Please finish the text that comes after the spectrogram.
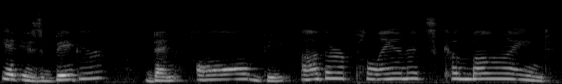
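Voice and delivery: put-on lively, sing-song read-aloud for kids; storyteller voice for little listeners; reading to children. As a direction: read the rhymes like a bedtime picture book. Reads picture book to children.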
